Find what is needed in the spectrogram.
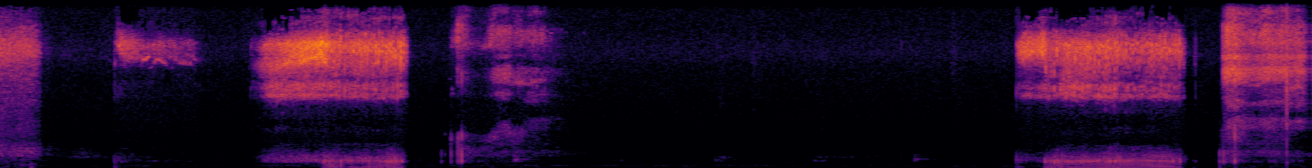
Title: snoring sleep boston terrier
